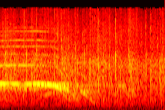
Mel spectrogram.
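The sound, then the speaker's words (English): Dense, steady applause from a large studio audience for Omari Hardwick and Naturi Naughton, guests from the show Power, fills the whole moment, a continuous wash of clapping with a brief tonal sweep fading out at the start. “Give it up one more time for Omari Hardwick Thank and Naturi Naughton.”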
